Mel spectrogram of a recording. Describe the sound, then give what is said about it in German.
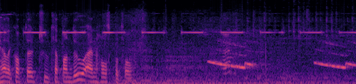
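An ambulance siren wails in sweeping, falling tones over steady road noise from inside the ambulance as it drives through Kathmandu. A high beep repeats, and voices talk briefly at the start. “Auch die Fahrt durch Kathmandu mit dem Krankenwagen.”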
